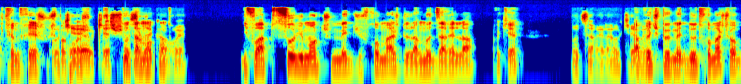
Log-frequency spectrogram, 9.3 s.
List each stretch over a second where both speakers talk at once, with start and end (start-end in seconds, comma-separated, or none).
0.6-2.2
